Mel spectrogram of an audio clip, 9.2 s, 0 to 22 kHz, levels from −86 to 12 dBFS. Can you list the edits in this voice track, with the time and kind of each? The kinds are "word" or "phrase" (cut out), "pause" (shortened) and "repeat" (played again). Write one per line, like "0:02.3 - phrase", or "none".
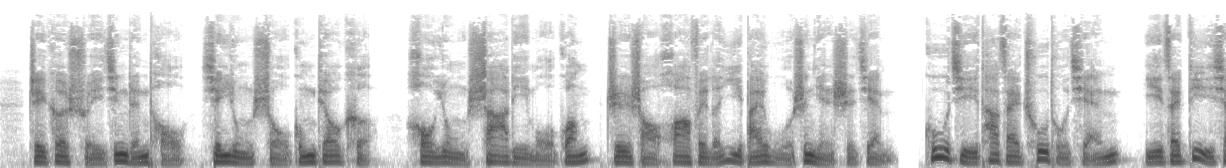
0:04.5 - pause
0:06.8 - pause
